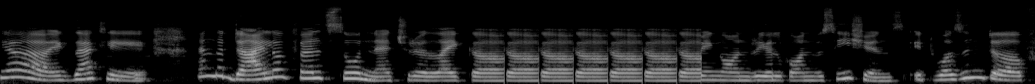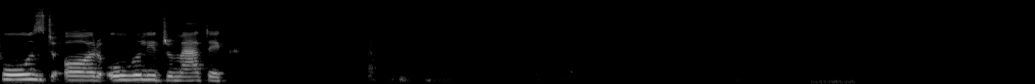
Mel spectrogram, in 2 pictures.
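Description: From 5.04 to 7.01 s, a broken-record loop: a 345 ms fragment repeats exactly six times, likely from a stalled stream. Normal speech resumes at "on real conversations".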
